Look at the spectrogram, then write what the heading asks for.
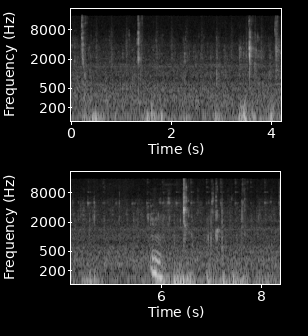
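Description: Close-miked mouth-closed chewing of a mouthful of Big Mac burger: uneven soft thumps with scattered wet clicks, pausing briefly about five seconds in. About six seconds in comes a short hum that falls in pitch.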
